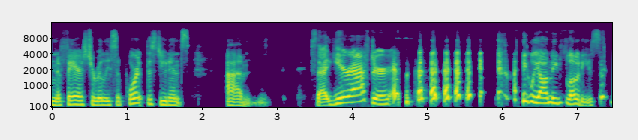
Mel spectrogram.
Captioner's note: laughter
